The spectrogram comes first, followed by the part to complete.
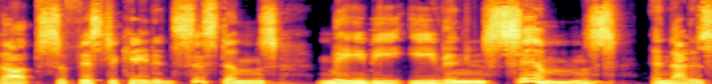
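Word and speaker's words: SIEM: helping them set up sophisticated systems maybe even sims and that is spelled s-i-e-m which is going to be a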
